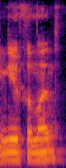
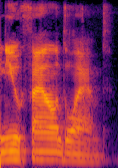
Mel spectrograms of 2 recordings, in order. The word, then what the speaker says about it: Newfoundland: was a bit of controversy because John Montgomery pronounced it the same way as a lot of us do say Newfoundland when it's really Newfoundland you really got a rep Assizes the ending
